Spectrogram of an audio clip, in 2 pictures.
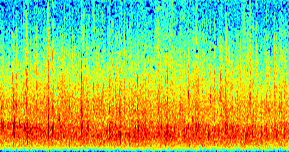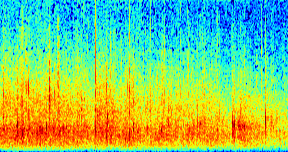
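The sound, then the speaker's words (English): An audience in a church applauds child performers with dense, steady clapping that holds at an even level throughout and eases a little at the end. “Let's give them a hand.”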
